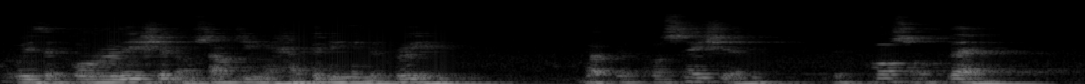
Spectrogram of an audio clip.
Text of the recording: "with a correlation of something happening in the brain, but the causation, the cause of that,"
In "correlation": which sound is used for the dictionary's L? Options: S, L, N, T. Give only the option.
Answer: N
